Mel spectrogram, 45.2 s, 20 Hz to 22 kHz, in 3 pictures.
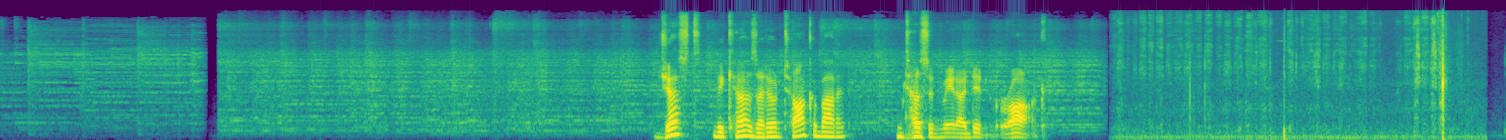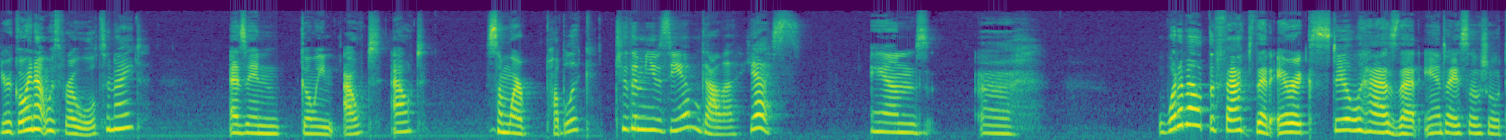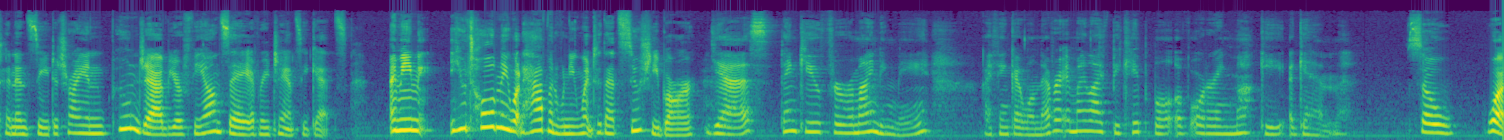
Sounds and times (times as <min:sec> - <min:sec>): Music: 0:00.0 - 0:11.1
Speech: 0:06.6 - 0:10.5, 0:15.0 - 0:16.5, 0:17.4 - 0:19.4, 0:20.0 - 0:23.1, 0:23.8 - 0:25.4, 0:26.7 - 0:39.4, 0:40.0 - 0:45.1.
